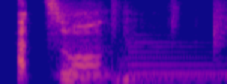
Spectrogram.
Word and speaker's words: 発音: Hatsuon. What's the way to say pronunciation?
